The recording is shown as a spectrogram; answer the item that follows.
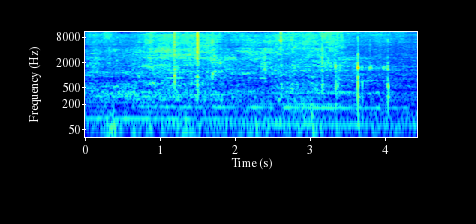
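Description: A motor vehicle engine idling steadily with a low hum. A few light clicks sound over it, and one sharper click comes near the end.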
